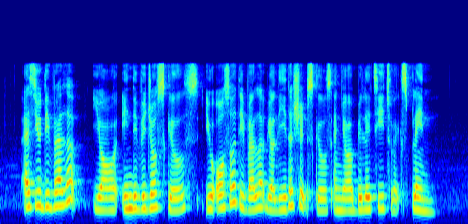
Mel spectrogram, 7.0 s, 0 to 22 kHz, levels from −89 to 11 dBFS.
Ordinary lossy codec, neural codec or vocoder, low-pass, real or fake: none; none; none; real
